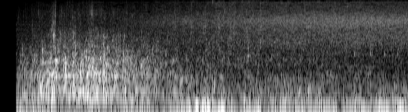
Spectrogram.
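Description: Deep, steady underwater rumble, swelling louder in the first second.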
